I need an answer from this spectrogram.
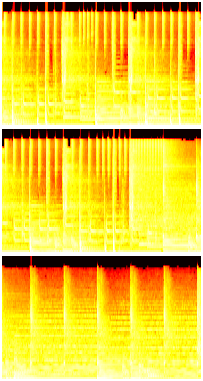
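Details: Loud rhythmic music with drums and piano-like chords throughout, without any kitten or other animal sound.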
